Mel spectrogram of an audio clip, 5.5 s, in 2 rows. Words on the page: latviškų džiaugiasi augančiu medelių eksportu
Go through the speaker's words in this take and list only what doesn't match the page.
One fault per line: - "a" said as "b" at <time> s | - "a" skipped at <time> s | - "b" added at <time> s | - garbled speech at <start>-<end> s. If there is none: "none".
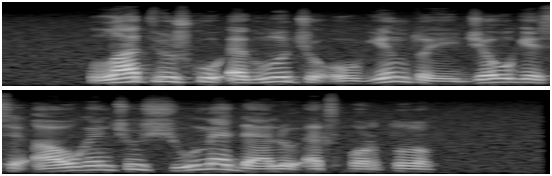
- "eglučių augintojai" added at 1.2 s
- "šių" added at 3.6 s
